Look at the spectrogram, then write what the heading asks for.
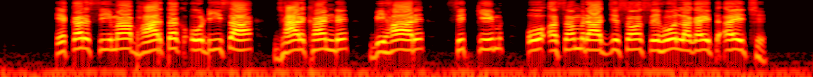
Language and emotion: Maithili, neutral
